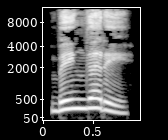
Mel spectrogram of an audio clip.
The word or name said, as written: ಬಂಗಾರ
